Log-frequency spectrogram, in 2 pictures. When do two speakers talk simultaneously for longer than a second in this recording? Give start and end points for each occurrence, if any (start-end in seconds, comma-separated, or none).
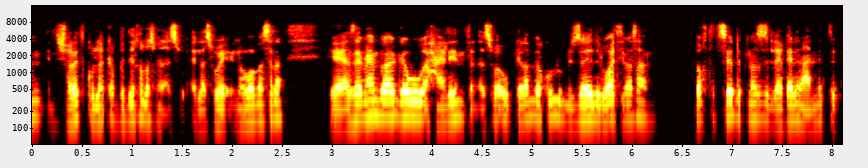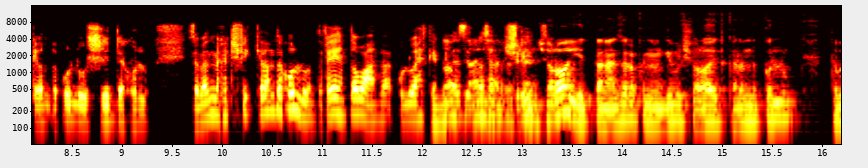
12.1-13.3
